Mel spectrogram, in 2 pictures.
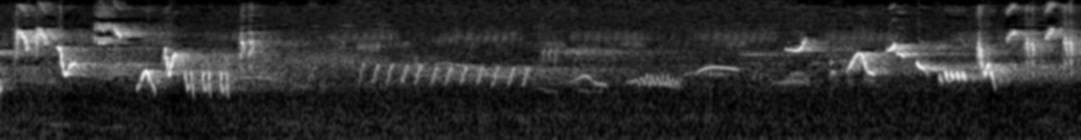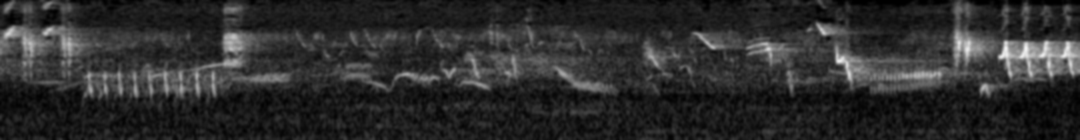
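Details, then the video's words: Birds chatter over a quiet outdoor background. Rapid buzzy rattles alternate with bright chirps and short rising whistles that recur throughout. "Birds Sound | bird chirping sound | Peaceful Bird Sound"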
